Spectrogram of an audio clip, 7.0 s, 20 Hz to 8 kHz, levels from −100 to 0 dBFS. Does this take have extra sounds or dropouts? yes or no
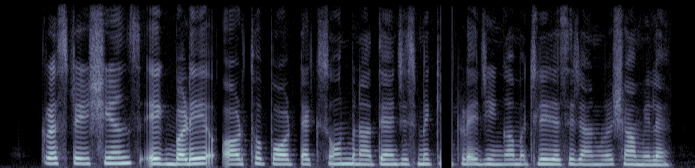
yes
